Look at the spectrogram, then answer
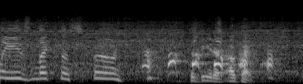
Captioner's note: Rachael laughs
